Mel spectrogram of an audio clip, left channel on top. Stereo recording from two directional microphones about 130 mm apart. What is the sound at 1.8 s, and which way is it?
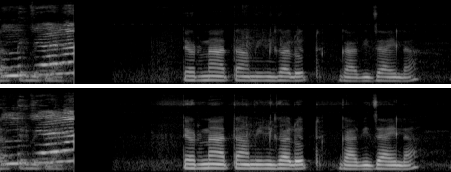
Speech, 35° right (ahead or behind).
